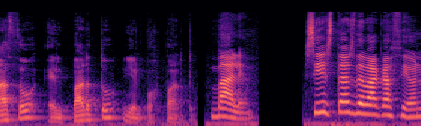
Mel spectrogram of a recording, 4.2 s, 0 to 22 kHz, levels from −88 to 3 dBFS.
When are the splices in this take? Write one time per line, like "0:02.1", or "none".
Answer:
0:02.0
